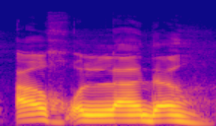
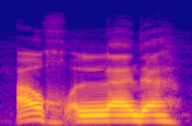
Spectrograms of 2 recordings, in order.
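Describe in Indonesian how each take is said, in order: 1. Kata ini berakhir dengan h pendek tanpa vokal. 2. Kata ini berakhir dengan h pendek tanpa vokal.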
